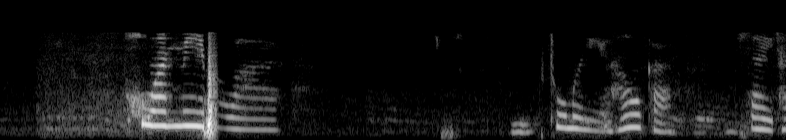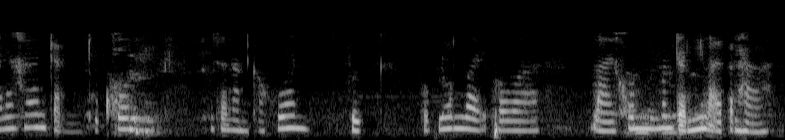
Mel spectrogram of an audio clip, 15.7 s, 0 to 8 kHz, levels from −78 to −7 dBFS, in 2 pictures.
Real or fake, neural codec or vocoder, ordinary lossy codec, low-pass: fake; codec, 44.1 kHz, 7.8 kbps, DAC; AAC, 16 kbps; 7.2 kHz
